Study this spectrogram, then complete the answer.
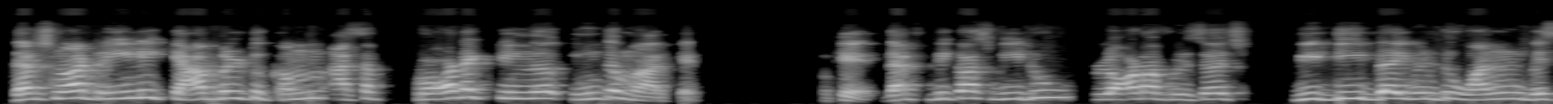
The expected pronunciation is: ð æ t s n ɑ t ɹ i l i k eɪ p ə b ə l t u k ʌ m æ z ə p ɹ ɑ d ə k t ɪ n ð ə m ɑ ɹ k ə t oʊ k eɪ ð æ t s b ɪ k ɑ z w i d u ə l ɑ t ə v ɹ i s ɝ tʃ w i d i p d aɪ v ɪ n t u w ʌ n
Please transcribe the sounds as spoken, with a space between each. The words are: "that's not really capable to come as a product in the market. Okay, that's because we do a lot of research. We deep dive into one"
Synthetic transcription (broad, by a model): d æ t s n ɑ t ɹ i l i k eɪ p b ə l t u k ʌ m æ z ə p ɹ ɑ d ə k t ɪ n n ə m ɑ ɹ k ə t oʊ k eɪ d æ t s b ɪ k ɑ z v i d u l ɑ t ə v ɹ i s ɝ tʃ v i d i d d aɪ v ɪ n t u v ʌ n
